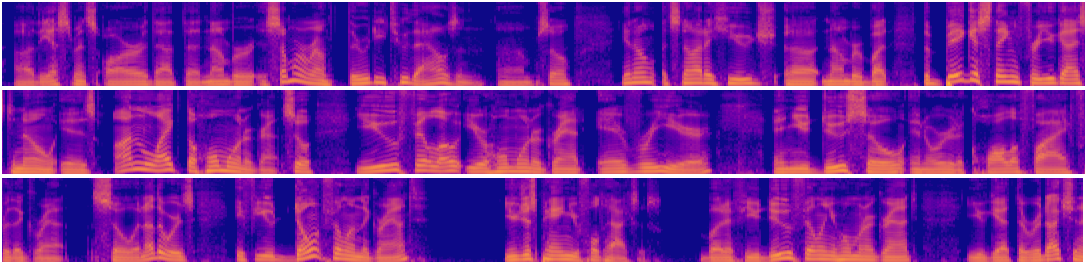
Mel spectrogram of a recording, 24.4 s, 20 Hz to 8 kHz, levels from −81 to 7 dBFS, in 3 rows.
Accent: American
